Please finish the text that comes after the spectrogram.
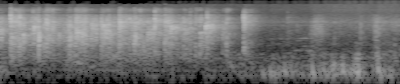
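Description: Audience applause at a New Jersey tech meetup pitch event, a dense, steady patter of many hands that is loudest at first and then thins out, with voices faintly underneath.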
